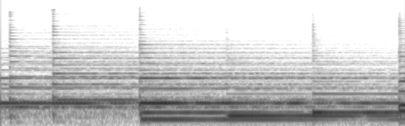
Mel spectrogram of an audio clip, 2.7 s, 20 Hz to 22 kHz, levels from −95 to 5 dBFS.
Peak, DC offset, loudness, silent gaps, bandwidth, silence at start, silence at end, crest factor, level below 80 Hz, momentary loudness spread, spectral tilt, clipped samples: -10 dBFS; under 0.1%; -24 LUFS; none; 10 kHz; 0 s; 0 s; 14 dB; -68 dBFS; 6 LU; -8.5 dB/octave; under 0.1%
